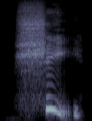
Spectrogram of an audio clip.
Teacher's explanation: the i fada has an ee sound, long e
